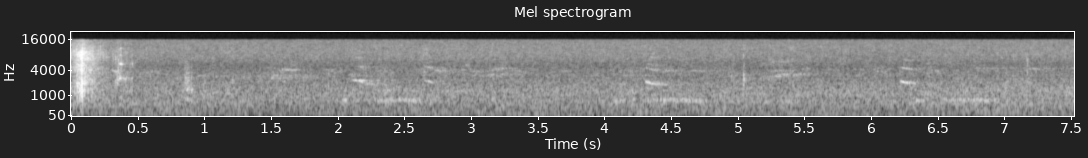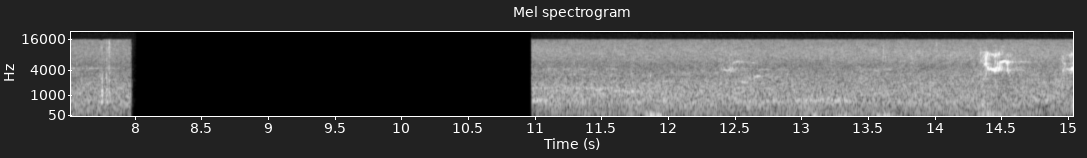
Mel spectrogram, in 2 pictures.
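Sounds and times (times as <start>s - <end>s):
steady background hiss: 0.0s - 8.0s, 11.0s - 15.0s.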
